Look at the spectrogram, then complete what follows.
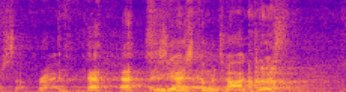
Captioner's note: laughter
